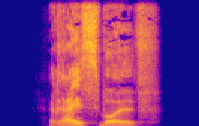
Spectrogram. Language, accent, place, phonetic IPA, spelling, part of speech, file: German, Germany, Berlin, [ˈʁaɪ̯sˌvɔlf], Reißwolf, noun, De-Reißwolf.ogg
- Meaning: paper shredder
